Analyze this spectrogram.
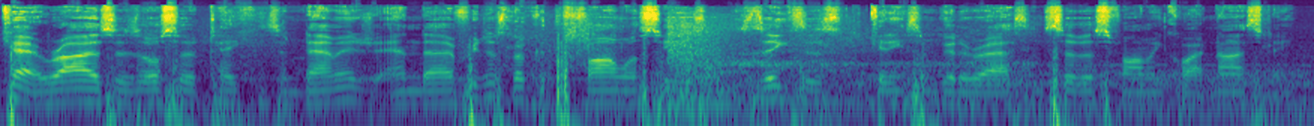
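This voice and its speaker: A man talks at a very fast pace amid audible room echo and noticeable background noise. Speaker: esports shoutcaster. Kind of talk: live commentary. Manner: soft-spoken; halting. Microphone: poor mic quality, breathing feedback.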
